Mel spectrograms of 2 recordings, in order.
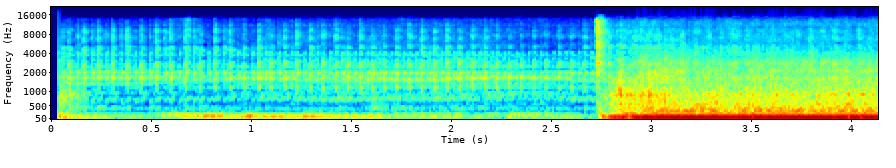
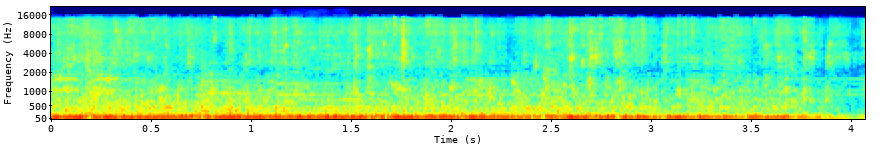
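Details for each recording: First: Leaking washing machine making a rough noise: heavy, rough droning hum swells loudly for several seconds then drops away; rough running noise, cause unknown. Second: Washing machine repaired for leaking and rough noise: steady low drum hum with water swishing, no grinding or knocking; running smoothly.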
